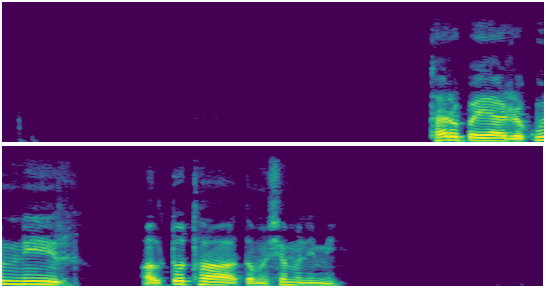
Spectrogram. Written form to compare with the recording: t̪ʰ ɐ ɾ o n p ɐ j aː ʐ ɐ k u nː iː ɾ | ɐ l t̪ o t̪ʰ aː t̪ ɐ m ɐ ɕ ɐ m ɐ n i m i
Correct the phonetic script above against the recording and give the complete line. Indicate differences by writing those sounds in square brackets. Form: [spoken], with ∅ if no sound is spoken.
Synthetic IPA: t̪ʰ ɐ ɾ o [∅] p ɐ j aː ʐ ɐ k u nː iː ɾ | ɐ l t̪ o t̪ʰ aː t̪ ɐ m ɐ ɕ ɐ m ɐ n i m i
